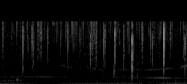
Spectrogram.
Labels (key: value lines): label: biophony
recorder: SoundTrap 300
